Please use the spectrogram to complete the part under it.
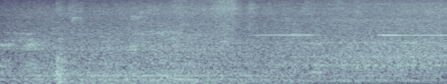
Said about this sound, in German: Halt am Bahnhof Kehl. Menschen steigen ein und aus.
